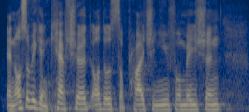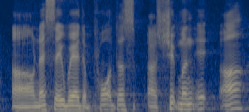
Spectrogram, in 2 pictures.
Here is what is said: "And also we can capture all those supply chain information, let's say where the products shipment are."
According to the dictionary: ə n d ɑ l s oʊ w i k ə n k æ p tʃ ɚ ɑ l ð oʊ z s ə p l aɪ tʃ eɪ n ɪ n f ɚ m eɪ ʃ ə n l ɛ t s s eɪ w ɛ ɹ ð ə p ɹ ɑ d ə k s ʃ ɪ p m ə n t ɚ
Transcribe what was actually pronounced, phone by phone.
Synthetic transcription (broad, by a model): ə n ɑ l s oʊ w i k ə n k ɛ p tʃ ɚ ɑ l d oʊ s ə p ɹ aɪ s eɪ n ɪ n f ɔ m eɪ ʃ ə n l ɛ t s s eɪ w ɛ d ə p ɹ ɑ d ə s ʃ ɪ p m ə n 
